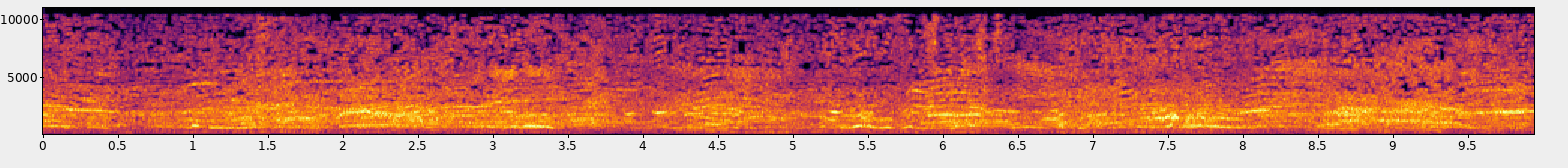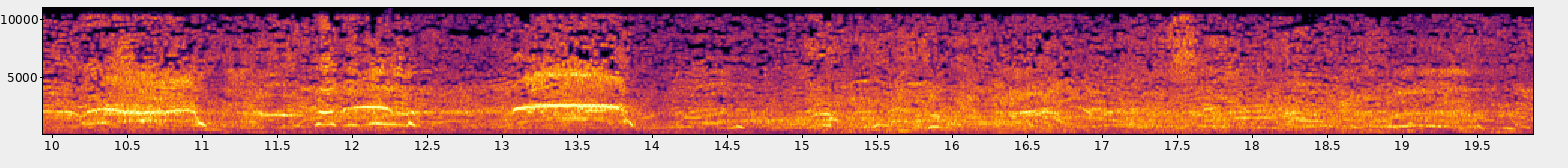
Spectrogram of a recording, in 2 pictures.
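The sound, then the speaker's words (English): A dense crowd in Seoul, South Korea, during a crowd-crush incident roars continuously with overlapping chatter and occasional screams rising above the mass of voices, loud and unbroken throughout, no single speaker standing out. “After a crowd-crushing incident, there was just too much people.”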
